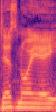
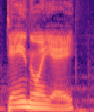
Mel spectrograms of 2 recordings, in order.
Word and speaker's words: Desnoyers: They picked Caleb I pronounced his name wrong last week. I said Desnoyers. It's Desnoyers. He's French-Canadian from Quebec. So Caleb Desnoyers, he is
